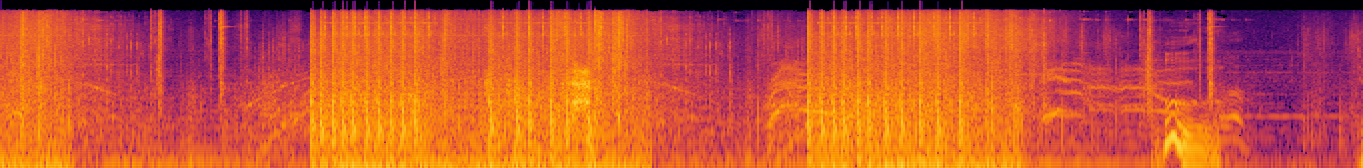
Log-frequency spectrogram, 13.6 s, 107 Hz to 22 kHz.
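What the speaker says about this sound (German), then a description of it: "jetzt wird er gleich mit der Minigun feuern" Bursts of minigun fire in the video game Fallout 3, loud sustained rattling volleys broken by pauses, with a player talking in German between and over the shooting.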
